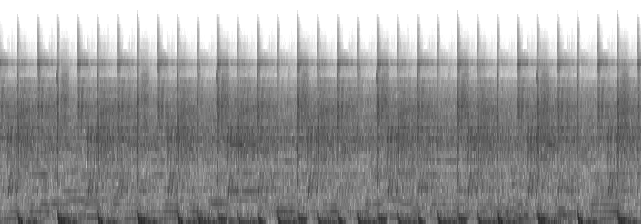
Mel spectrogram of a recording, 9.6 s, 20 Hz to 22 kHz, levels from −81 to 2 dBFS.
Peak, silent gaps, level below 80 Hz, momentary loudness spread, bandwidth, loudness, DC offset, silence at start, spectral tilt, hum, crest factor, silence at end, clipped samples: -2 dBFS; none; -26 dBFS; 2 LU; 15.5 kHz; -17 LUFS; under 0.1%; 0 s; -3 dB/octave; none; 16 dB; 0 s; under 0.1%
